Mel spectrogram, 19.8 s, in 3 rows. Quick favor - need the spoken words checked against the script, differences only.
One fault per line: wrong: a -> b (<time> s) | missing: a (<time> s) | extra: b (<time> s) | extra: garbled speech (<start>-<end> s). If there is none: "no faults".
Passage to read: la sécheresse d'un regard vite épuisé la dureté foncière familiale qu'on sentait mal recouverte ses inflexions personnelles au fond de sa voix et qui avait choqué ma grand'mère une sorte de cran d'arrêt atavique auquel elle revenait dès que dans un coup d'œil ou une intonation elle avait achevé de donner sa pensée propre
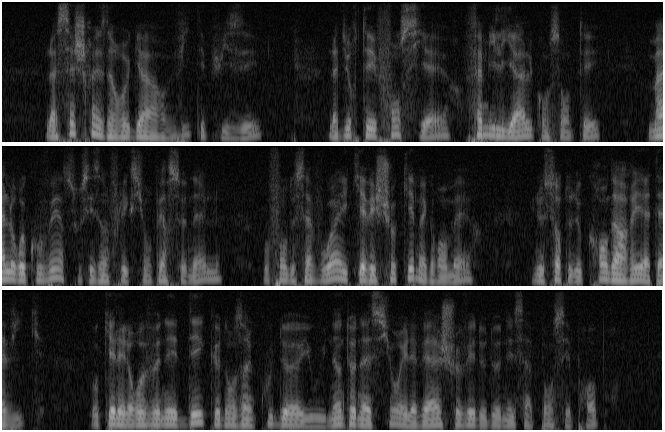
extra: sous (7.3 s)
